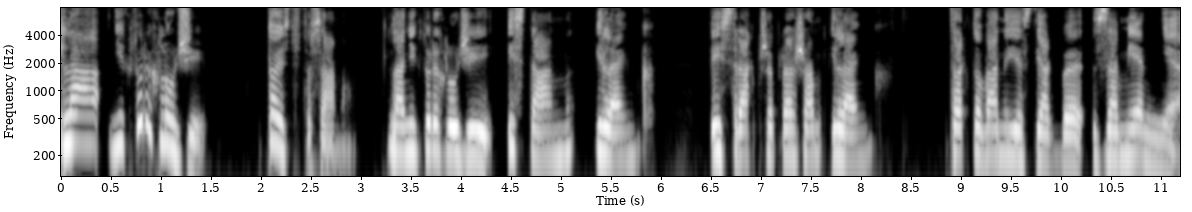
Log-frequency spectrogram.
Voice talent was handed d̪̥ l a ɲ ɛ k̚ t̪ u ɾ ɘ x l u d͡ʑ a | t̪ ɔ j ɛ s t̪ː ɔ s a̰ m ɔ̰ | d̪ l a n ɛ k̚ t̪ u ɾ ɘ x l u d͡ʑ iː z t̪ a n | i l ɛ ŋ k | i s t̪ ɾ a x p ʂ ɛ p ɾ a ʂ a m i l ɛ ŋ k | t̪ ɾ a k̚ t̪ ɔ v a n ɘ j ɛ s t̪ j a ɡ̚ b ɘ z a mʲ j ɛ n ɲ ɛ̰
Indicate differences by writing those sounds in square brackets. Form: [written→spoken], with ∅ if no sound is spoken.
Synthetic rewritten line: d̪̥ l a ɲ ɛ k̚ t̪ u ɾ ɘ x l u d͡ʑ [a→i] | t̪ ɔ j ɛ s t̪ː ɔ s a̰ m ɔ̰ | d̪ l a [n→ɲ] ɛ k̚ t̪ u ɾ ɘ x l u d͡ʑ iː [z→s] t̪ a n | i l ɛ ŋ k | i s t̪ ɾ a x p ʂ ɛ p ɾ a ʂ a m i l ɛ ŋ k | t̪ ɾ a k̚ t̪ ɔ v a n ɘ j ɛ s t̪ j a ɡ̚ b ɘ z a mʲ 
